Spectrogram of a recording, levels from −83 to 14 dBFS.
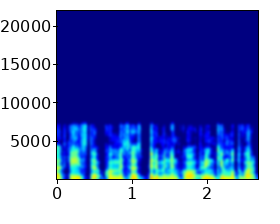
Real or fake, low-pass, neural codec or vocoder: fake; 7.2 kHz; codec, 16 kHz, 4 kbps, X-Codec, HuBERT features, trained on general audio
